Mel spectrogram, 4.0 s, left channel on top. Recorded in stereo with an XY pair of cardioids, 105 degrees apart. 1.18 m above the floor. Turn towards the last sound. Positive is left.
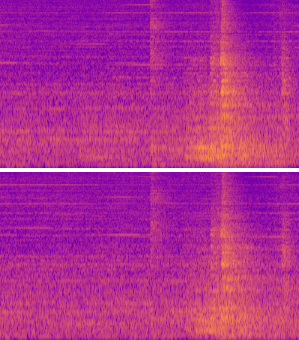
turn(degrees=55)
